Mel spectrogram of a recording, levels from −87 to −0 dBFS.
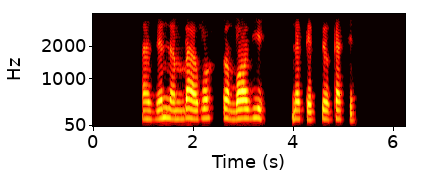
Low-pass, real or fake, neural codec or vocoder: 3.6 kHz; fake; codec, 16 kHz, 2 kbps, FreqCodec, larger model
